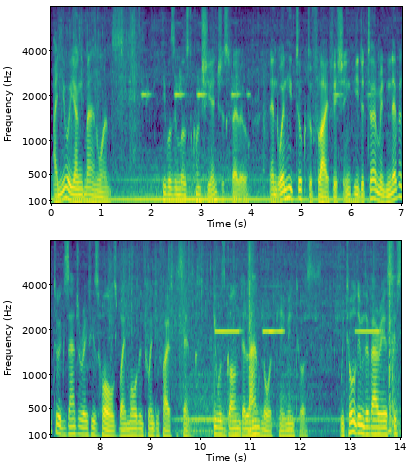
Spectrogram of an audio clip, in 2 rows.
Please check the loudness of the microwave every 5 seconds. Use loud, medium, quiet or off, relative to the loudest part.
loud, medium, loud.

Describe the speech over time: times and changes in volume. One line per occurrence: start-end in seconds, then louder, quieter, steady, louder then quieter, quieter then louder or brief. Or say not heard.
0.1-1.4 brief
2.2-13.9 steady.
